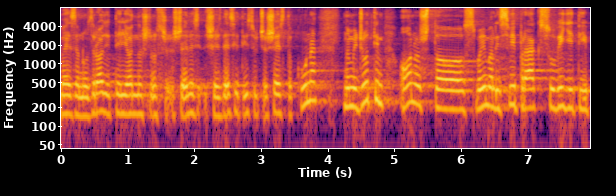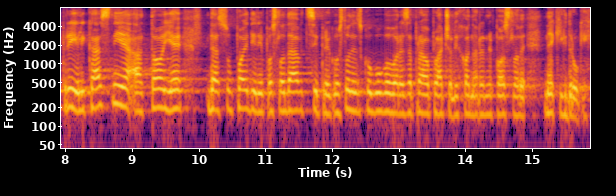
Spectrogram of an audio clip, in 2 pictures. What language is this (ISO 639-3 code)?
hrv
